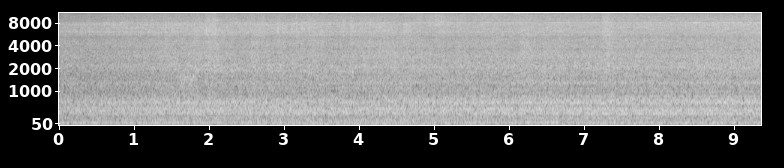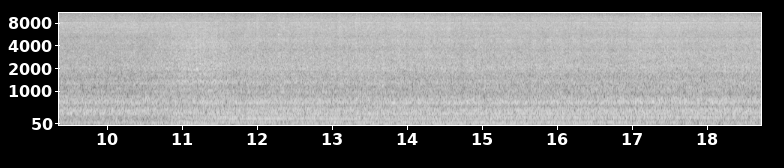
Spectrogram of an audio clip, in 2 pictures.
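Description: Freight train rolling past on a bridge, a steady rumble of wheels and cars. About eleven seconds in, a CN diesel locomotive's engine adds a steady low hum and the sound gets a little louder.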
